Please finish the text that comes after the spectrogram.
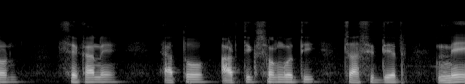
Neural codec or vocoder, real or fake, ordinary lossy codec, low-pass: none; real; none; none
